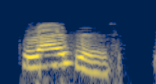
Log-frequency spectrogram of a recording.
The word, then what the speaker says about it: pleasant: 那这个令人愉快的单词就是 pleasant, pleasant, 拼写为 P-L-E-A-S-A-N-T, 单词的前半部分是词根 P-L-E-A-S, 后面是形容词后缀 A-N-T, 所以合在一起 pleasant 就是愉快的或者讨人喜欢的意思。那字母组合 EA 还是读作 A。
